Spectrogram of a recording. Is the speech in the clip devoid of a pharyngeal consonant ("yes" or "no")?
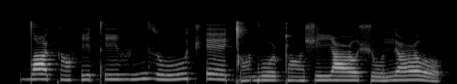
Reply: no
